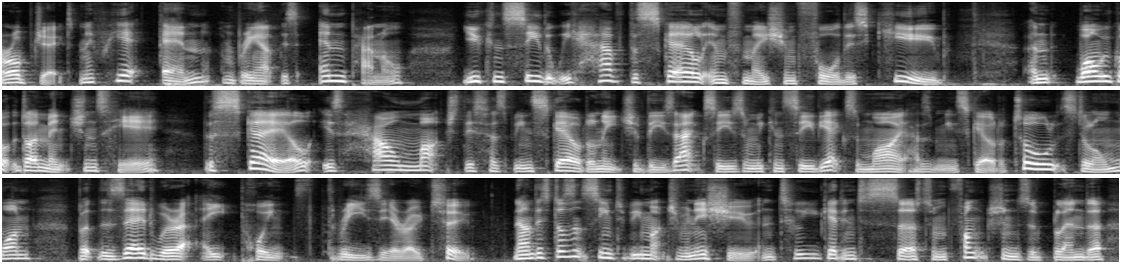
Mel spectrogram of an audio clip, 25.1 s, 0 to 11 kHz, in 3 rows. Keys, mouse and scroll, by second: 1.1 n, 6.9 shift+middle click, 7.0 middle click, 7.1 shift+middle click, 7.6 middle click, 20.6-21.6 scroll up 1, 21.6 middle click.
